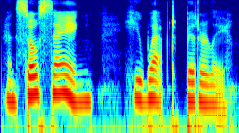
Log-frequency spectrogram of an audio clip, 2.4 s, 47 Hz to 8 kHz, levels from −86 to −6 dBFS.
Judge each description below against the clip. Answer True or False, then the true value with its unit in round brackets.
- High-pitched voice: False (175 Hz)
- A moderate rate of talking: True (150 wpm)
